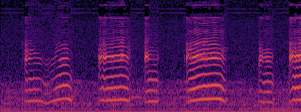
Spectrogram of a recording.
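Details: Female cat Yukke calling through a window to outside birds, seeming to say she wants to play with them; a run of six strong meows, some dipping then rising, others long and level, spaced about a second apart.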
